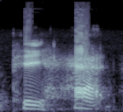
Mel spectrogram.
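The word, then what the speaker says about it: p̂: be written with a p hat so this is pronounced P hat because it's got a little hat on top of the P these would apply in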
